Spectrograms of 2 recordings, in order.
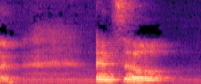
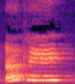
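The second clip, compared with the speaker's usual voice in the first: high-pitched, uneasy okay; a mock-polite, very high okay; awkward okay; 11 semitones higher than usual. Babysitter humoring a chatty admirer, awkward high okay. Awkward reply to crush's small talk.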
